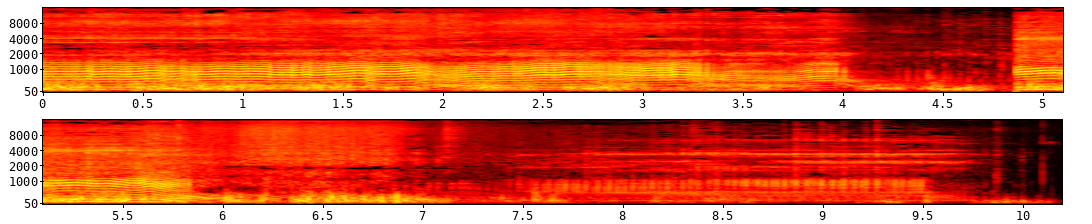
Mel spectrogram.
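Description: Two-stroke chainsaw cutting through a felled tree trunk, its engine pitch wavering under load. It breaks off about four seconds in, starts again abruptly about a second later, then settles to a quieter, steadier running near the end.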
